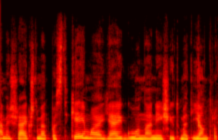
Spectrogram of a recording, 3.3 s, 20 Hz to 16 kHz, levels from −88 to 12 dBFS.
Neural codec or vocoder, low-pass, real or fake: none; 14.4 kHz; real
